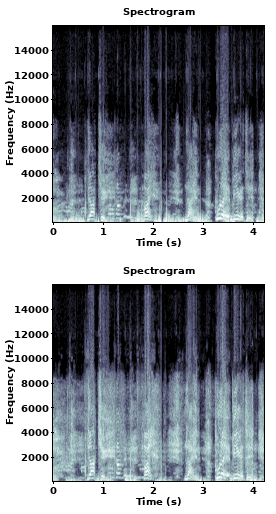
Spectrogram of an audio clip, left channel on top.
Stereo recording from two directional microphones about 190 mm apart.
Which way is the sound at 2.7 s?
40° left (ahead or behind).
